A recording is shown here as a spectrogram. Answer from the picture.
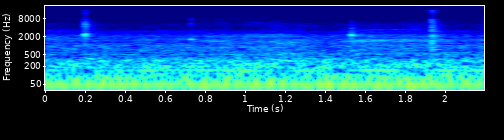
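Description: Low, steady room noise with two or three faint clicks, one near the start and one near the end.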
